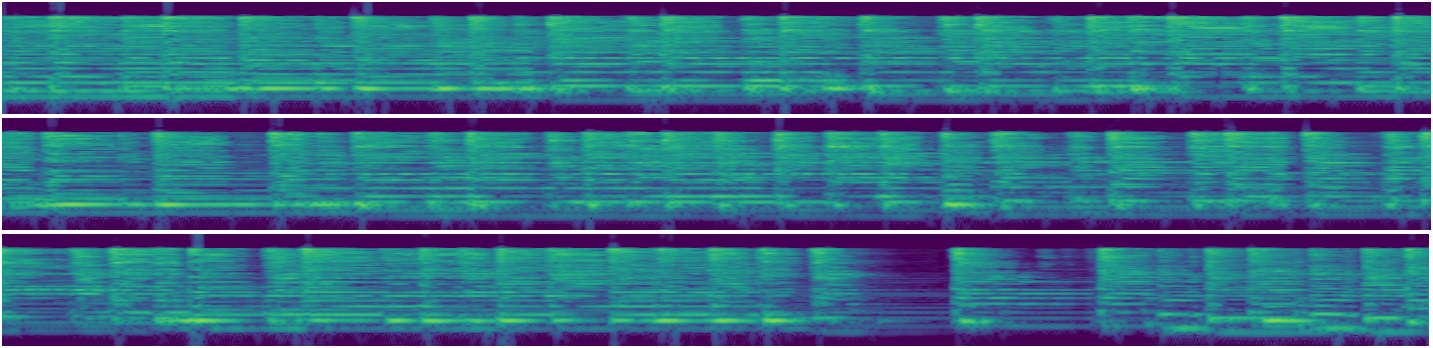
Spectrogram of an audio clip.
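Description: Acoustic guitar strummed steadily with no singing, breaking off briefly about a second and a half before the end and then starting again.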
